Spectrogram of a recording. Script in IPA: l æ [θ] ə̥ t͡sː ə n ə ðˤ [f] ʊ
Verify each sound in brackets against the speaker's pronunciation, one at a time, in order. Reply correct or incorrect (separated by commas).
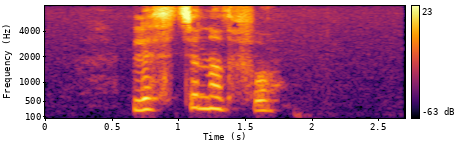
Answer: correct, correct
